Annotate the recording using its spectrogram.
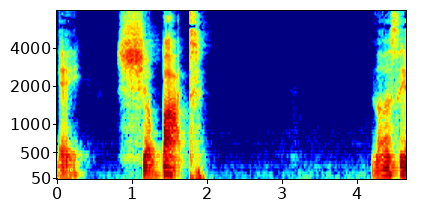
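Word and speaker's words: שבת: Sha B A that's ba ta t a Shabbat now let's see how they say it over here I guess since I'm concerning recording don't let me do it that's all right but it's pronounced Shabbat all right and we see right here look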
